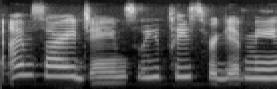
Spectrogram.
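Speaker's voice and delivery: lightly voiced little boy, sweetly apologetic; a hint of a small child saying sorry; imitating her little son. Mom voices son's apology.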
